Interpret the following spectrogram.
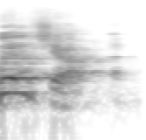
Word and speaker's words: Wiltshire: Somebody actually sent me the pronunciation. I love it. Keep a shout. Wiltshire.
